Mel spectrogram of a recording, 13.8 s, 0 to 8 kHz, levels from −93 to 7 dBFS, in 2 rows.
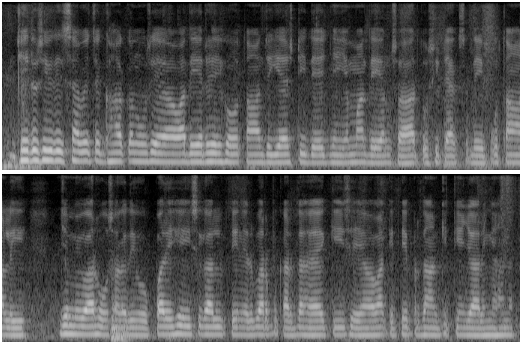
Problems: none marked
